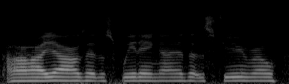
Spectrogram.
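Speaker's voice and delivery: high, held pitch for mock excuses; making excuses. Kid feeding the teacher excuses, put-on high voice. Acting out his feeble excuses.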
